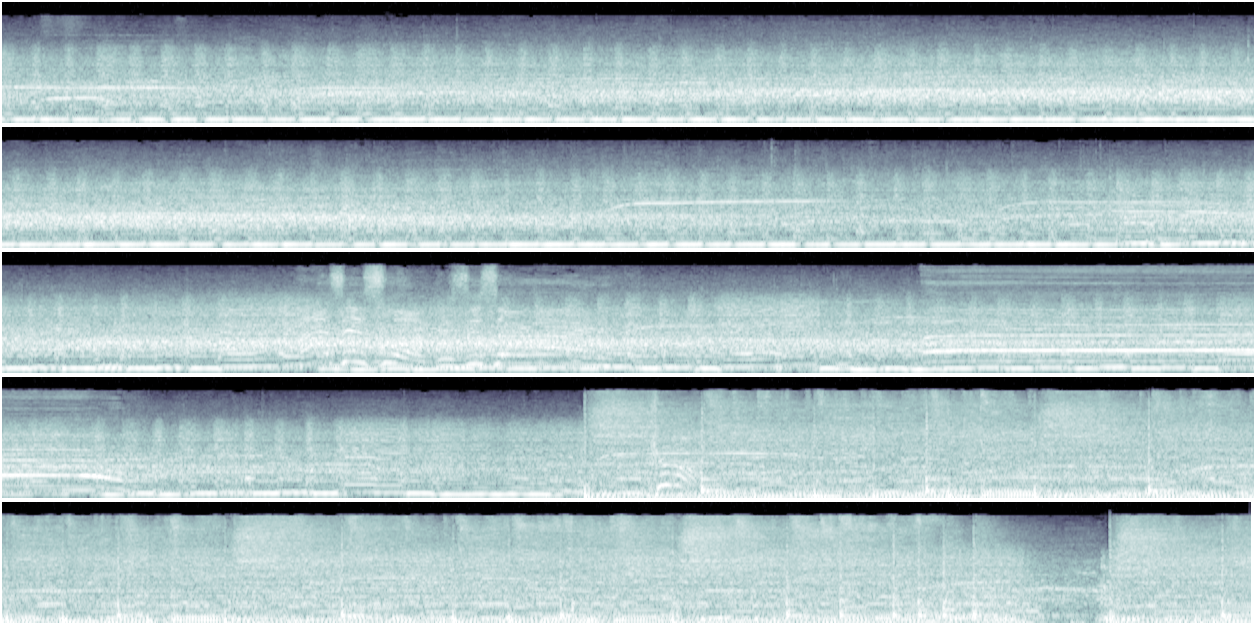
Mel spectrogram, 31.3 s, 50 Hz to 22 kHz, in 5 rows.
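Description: Rock band filler on stage: a held low synth or bass note under crowd noise and whistles. A few notes of melody come in about 12 seconds in, and the full band with drums and guitar kicks in about 22 seconds in.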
